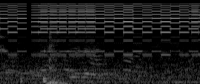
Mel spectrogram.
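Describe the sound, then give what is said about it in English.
A mobile phone powering on, giving off a steady layer of thin, high-pitched electronic tones for about two seconds, fairly quiet, with faint low rustling underneath and no talking. “Because I turn my phone on, it's going to take out batteries.”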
